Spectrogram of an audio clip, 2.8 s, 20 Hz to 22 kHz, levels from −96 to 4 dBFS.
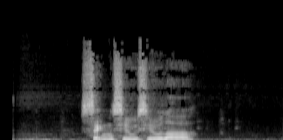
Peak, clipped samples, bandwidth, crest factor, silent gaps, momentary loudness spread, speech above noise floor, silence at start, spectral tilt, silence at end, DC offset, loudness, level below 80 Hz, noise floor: -2 dBFS; under 0.1%; 16 kHz; 22 dB; none; 9 LU; 44 dB; 0.3 s; -3.5 dB/octave; 0.9 s; under 0.1%; -20 LUFS; -44 dBFS; -64 dBFS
